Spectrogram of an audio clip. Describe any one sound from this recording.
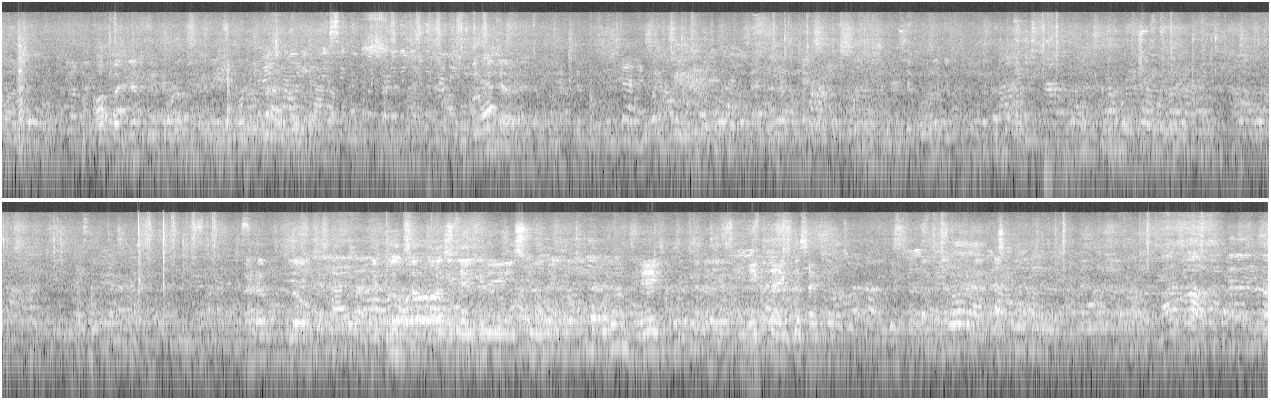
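A crowd of men and women chatters in a large room.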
